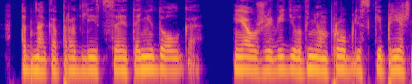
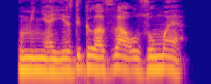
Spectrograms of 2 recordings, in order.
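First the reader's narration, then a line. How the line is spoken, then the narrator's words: Barked. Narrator (Russian): рявкнул Сусаноо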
